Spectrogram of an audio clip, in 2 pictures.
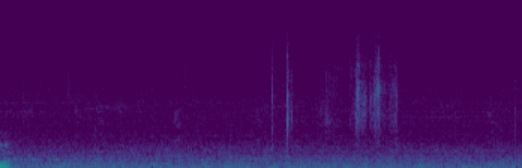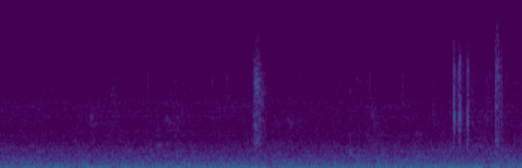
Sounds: inside a small room

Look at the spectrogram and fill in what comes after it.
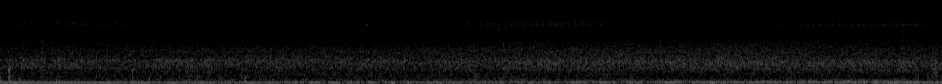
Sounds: Insect, Cricket

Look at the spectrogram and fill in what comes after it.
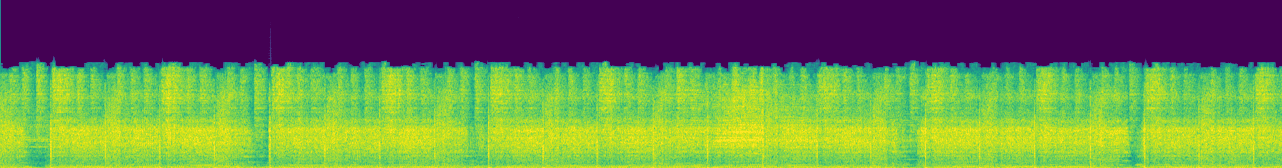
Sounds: Music

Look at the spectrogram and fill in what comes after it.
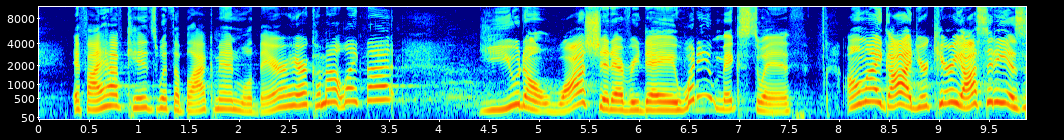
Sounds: Speech

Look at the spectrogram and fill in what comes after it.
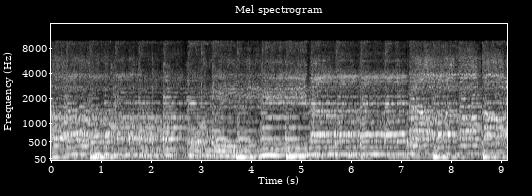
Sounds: Music

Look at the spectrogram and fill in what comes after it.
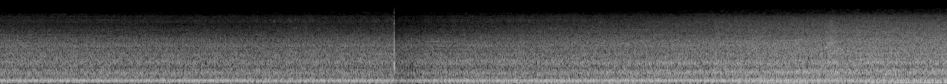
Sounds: Truck, Vehicle

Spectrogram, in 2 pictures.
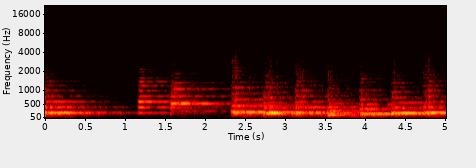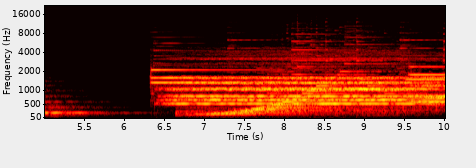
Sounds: Music, Soundtrack music

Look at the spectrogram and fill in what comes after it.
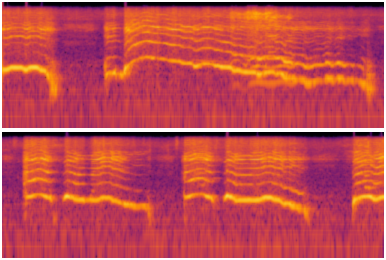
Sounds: Female singing

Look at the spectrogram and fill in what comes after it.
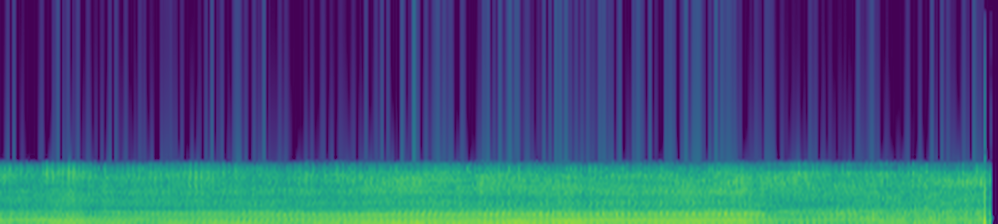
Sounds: Vehicle, Truck

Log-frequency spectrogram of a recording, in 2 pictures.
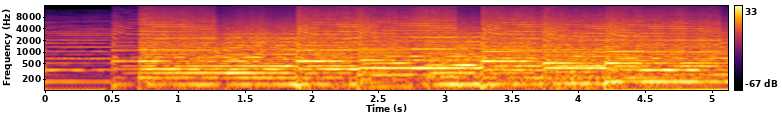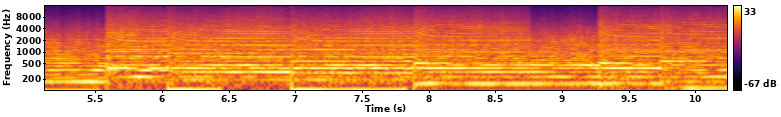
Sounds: Air horn, Music

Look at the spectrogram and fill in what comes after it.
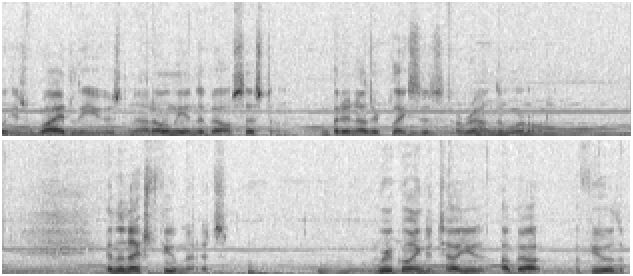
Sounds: Music, Speech

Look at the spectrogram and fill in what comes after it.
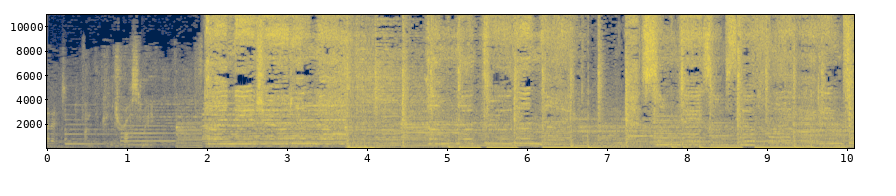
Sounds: Music, Speech

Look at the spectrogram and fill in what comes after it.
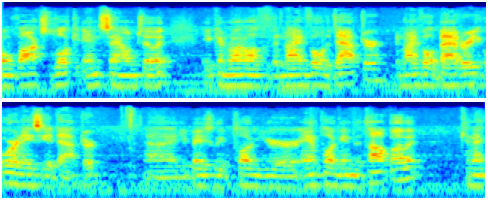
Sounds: Speech

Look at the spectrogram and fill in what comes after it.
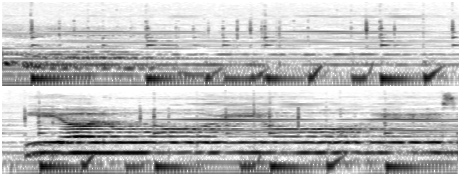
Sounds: Musical instrument, Music

